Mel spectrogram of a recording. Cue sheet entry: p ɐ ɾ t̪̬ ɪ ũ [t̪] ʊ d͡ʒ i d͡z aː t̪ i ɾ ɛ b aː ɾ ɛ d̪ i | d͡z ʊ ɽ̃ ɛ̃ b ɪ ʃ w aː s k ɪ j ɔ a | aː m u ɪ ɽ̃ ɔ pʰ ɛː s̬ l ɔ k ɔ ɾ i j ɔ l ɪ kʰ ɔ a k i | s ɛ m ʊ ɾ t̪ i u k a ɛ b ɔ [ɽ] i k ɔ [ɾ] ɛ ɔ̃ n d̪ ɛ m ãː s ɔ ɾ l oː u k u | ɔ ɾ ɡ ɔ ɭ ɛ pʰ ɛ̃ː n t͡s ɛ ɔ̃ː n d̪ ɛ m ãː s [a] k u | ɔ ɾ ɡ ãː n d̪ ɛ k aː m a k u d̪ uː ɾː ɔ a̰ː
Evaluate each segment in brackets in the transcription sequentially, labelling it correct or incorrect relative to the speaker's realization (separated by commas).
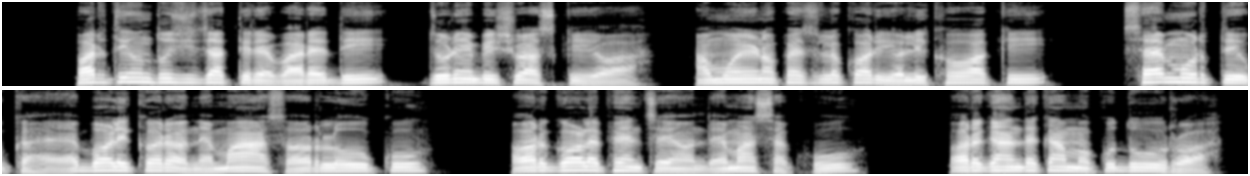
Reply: incorrect, incorrect, correct, correct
